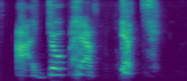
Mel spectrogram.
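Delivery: mock forceful, loud, slow, vehement dead-set tone. Speaker recounts mom leaving a neurologist appointment, retelling her vehement denial. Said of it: "the vehemence in her voice".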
